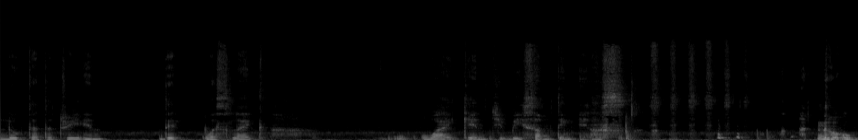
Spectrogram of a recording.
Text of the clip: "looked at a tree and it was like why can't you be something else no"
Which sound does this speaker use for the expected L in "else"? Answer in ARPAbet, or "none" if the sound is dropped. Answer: L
